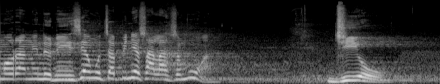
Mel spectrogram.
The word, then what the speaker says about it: Dior: Indonesia ucapinnya salah semua Jio Dior Bu di or itu bacanya Jio tuh Indonesia salah semuanya semuanya Hai HP yang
